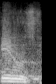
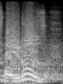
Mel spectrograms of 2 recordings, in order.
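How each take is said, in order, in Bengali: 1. প্রথম স্বরধ্বনিটি একটি ছোট 'ee' ধ্বনি। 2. প্রথম স্বরধ্বনিটি একটি 'eye' ধ্বনি। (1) "বাংলায় বলে" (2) "মূল উচ্চারণ"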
